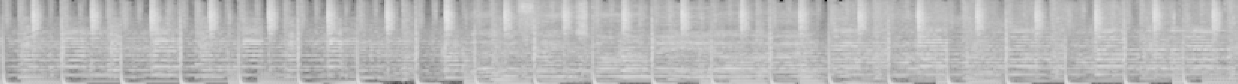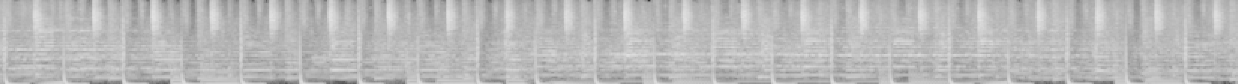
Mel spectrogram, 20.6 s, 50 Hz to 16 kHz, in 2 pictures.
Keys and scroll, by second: 11.0 ctrl+z, 11.8 ctrl+z.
